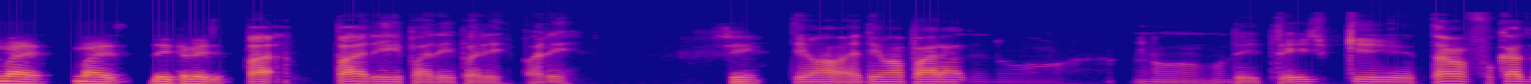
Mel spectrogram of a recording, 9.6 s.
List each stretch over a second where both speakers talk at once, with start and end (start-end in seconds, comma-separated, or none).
none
